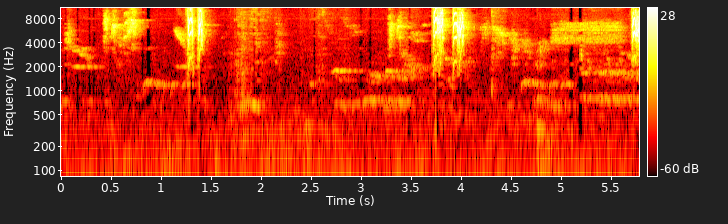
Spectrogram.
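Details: Female ruby-throated myzornis calling to a male: sharp, harsh high 'cret' notes, single or in quick pairs, separated by pauses of a few seconds, with faint thin whistles from other birds in the background.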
